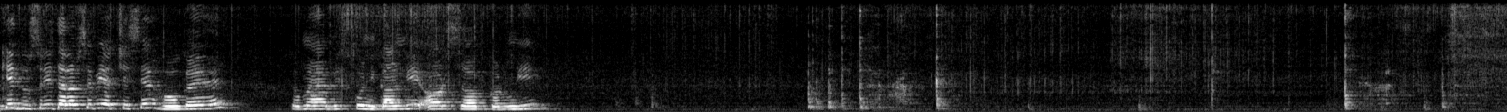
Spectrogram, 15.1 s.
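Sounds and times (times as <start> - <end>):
food sizzling in oil: 0.0 - 15.0
spatula scraping and knocking pan: 8.1 - 9.6, 13.4 - 14.8.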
